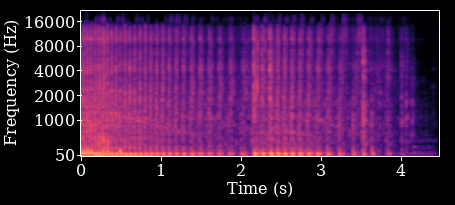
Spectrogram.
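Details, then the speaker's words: Kohler Courage engine mounted on a tractor, started on choke: lumpy firing about four per second that surges and sags before dying out. The owner suspects the throttle bracket. Rough running. "I put a spring here to have it return, but it was causing it to want to stop. Then I took the spring off, and then if you kept it right there, it worked really well. So I think it has something to do with this throttle bracket."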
